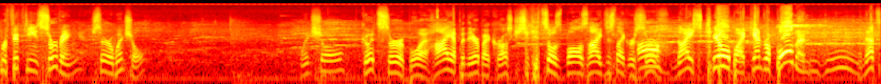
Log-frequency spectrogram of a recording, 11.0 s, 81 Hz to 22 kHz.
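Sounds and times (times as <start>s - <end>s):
gymnasium background hum: 0.0s - 11.0s.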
